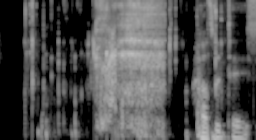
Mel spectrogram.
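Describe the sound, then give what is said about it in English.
Wet, smacking mouth sounds of someone sucking on a cough drop: a few quick clicks and slurps, then a loud sustained slurp lasting about a second, followed by a brief voice. “I'm just going to be sucking on a cough drop.”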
